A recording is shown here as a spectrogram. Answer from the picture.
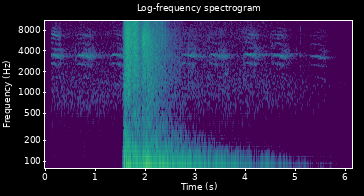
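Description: Birds chirping, then about a second and a half in a sudden loud boom whose deep rumble fades away over about four seconds: the sound effect of a logo intro.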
